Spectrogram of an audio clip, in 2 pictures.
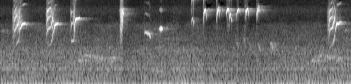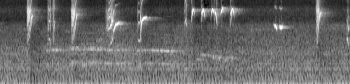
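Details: ["Olive-backed sunbird, kept and set out in the morning dew, pours out high squeaky chips and upslurred flicks in loose clusters, its 'mesin bordir' filler song, over a faint low hum."]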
